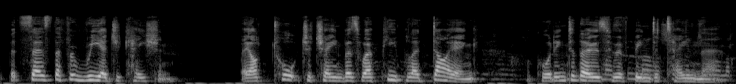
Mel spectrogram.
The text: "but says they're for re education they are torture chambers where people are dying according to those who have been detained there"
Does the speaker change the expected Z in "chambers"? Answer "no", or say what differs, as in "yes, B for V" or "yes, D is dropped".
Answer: no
